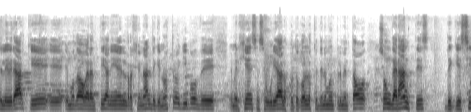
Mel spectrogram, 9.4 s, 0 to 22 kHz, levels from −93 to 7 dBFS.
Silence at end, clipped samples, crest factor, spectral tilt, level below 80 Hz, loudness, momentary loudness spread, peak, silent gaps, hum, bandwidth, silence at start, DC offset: 0 s; under 0.1%; 18 dB; -5.5 dB/octave; -56 dBFS; -18 LUFS; 10 LU; 0 dBFS; none; none; 12.5 kHz; 0 s; under 0.1%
